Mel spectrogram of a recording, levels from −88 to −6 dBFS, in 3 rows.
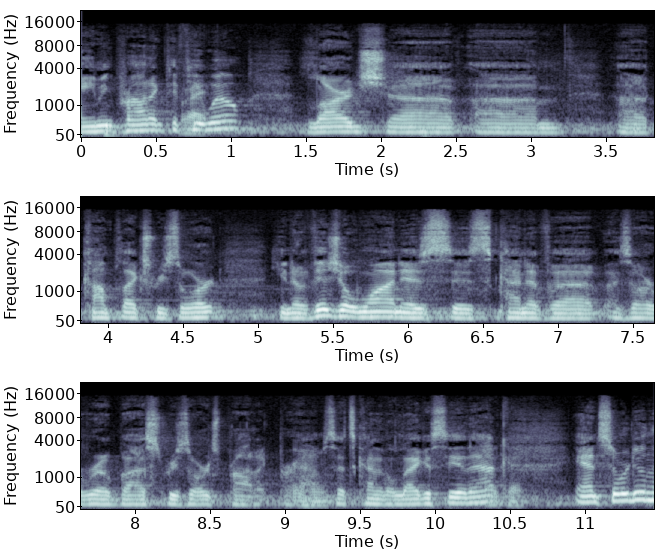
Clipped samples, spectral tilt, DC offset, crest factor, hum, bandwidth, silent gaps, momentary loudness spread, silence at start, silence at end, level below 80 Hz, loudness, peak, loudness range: under 0.1%; -5 dB/octave; under 0.1%; 16 dB; none; 15.5 kHz; none; 12 LU; 0 s; 0 s; -48 dBFS; -19 LUFS; -4 dBFS; 4 LU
